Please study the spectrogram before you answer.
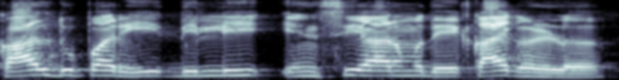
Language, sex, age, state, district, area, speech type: Marathi, male, 18-30, Maharashtra, Washim, rural, read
